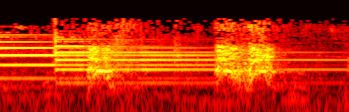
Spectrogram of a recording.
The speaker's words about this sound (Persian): تو باش که یک دفعه می زنگ دروازه را بزنم.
